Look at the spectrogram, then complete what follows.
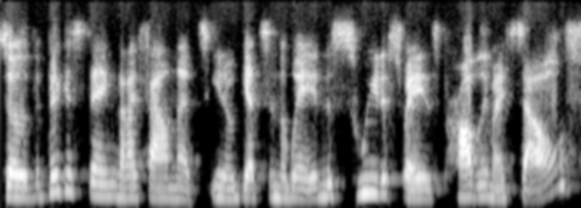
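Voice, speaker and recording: Here a woman talks at a fairly quick pace with ordinary pitch variation. She has an unremarkable speaking voice. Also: medium pitch for a woman. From Canada. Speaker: business owner. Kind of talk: interview.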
